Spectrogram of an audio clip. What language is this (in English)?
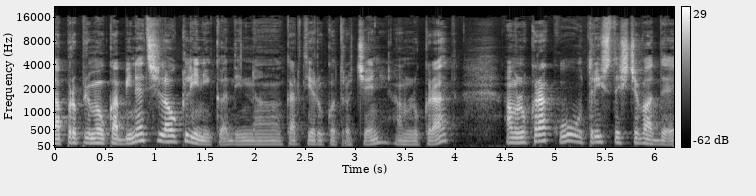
Romanian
